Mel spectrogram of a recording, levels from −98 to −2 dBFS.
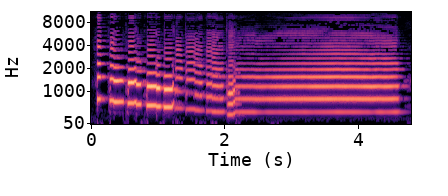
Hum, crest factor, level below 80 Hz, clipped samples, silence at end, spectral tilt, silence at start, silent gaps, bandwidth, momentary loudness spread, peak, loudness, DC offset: none; 16 dB; -80 dBFS; under 0.1%; 0.1 s; 0 dB/octave; 0.1 s; none; 11 kHz; 12 LU; -8 dBFS; -22 LUFS; under 0.1%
